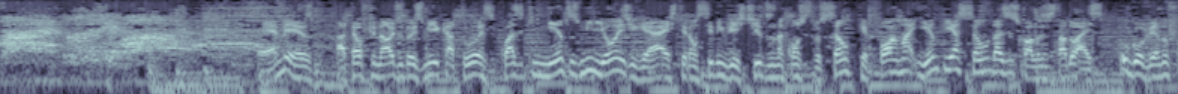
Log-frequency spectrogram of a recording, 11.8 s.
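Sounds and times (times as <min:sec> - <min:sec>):
crowd of kids cheering: 0:00.0 - 0:03.7
speech: 0:02.7 - 0:11.7.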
